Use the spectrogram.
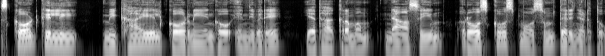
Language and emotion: Malayalam, neutral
